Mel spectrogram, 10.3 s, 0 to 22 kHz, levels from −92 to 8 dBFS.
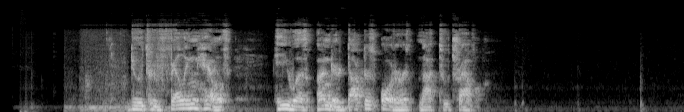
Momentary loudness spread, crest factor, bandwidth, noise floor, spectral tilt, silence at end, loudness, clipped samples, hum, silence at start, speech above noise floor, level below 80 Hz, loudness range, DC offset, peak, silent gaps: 18 LU; 16 dB; 9.4 kHz; -66 dBFS; -5.5 dB/octave; 3.1 s; -15 LUFS; under 0.1%; none; 0.95 s; 52 dB; -40 dBFS; 9 LU; under 0.1%; -2 dBFS; none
